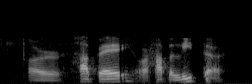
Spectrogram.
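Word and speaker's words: rapé: ceremony, one is called rape, or hape, or hapelita. It's spelled R-A-P-E, like rape, but an accent on it, so don't get it confused with the way it's spelled.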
